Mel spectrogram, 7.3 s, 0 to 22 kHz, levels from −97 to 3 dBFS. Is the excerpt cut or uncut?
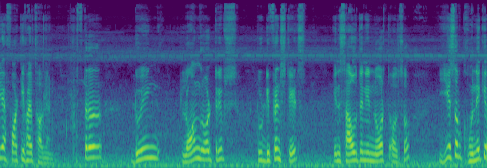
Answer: cut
